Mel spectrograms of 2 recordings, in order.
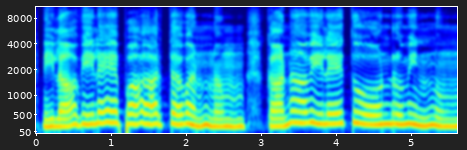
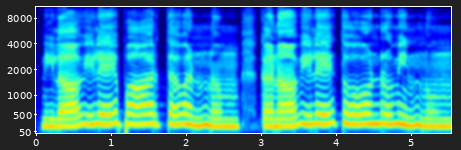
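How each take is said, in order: Both takes have the same delivery.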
